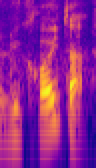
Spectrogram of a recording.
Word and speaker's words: Lucroit: Celui de Lucroy, ça s'écrit, enfin c'est Lucroy, a l'avantage de ne pas vignetter dans les coins.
